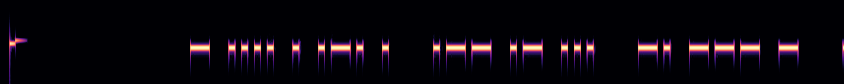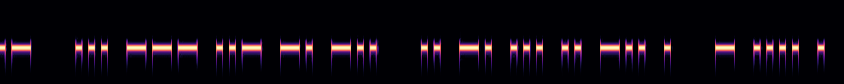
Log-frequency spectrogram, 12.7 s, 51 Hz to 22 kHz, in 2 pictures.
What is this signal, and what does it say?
Morse code, heard as a keyed tone, about 25 wpm, 700 Hz. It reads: THERE WAS NOT A SOUND INSIDE THE
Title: Sentences from Top 1000 Words - Review Part 6 - 25wpm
